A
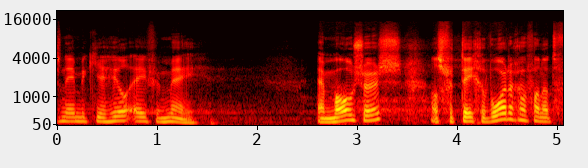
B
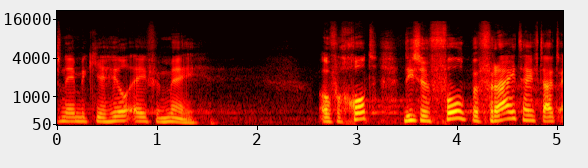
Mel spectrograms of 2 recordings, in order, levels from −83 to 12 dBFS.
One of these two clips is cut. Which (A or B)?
A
